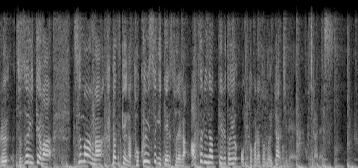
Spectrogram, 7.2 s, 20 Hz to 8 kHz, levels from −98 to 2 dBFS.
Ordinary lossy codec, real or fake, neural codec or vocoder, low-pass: Opus, 64 kbps; real; none; 7.2 kHz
